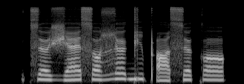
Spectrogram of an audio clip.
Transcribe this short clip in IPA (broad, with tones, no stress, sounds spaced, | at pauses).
t͡s œ˨ ʒ æ˨˦ s ɔ˨ ɮ œ˦ ɡ i˦ pʼ ɑ˨ s œ˦ k ɔ˦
